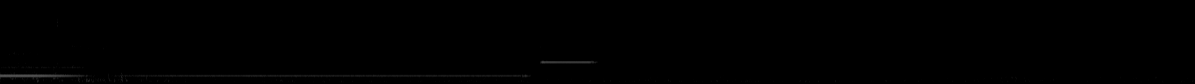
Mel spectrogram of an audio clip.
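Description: Steady electronic tones and a brief higher beep sound in a quiet room, with no animal voice.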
